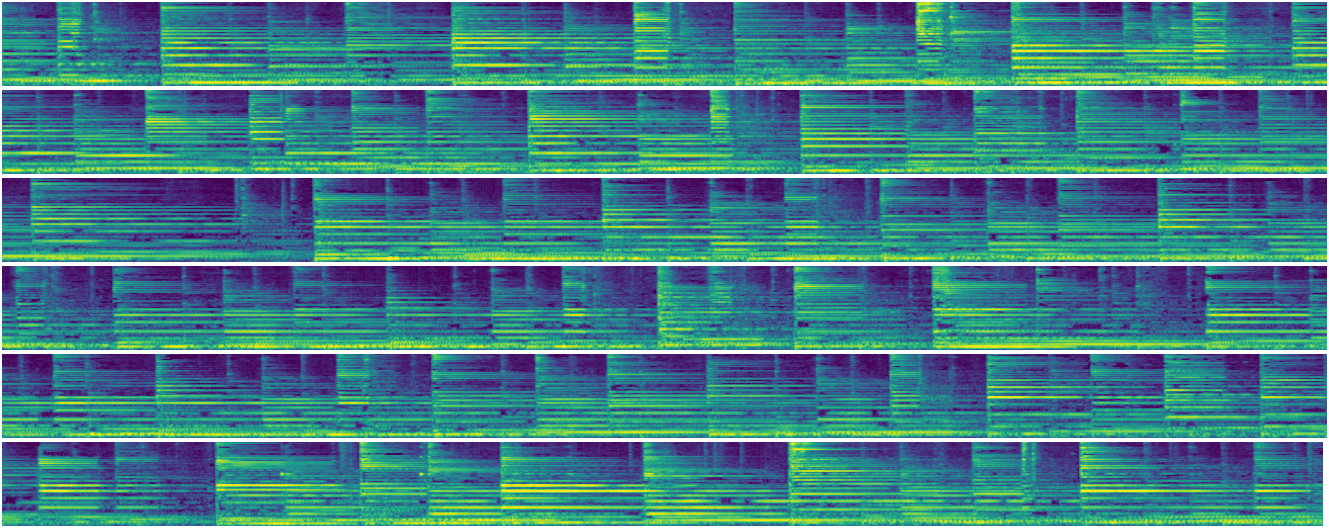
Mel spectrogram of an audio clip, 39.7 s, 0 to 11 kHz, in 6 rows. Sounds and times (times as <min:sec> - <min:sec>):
Country: 0:00.0 - 0:39.7.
